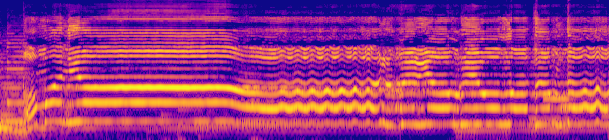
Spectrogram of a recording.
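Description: A woman singing a Turkish folk song (türkü) with instrumental accompaniment. She slides up into a long held note, which breaks into a wide vibrato about two and a half seconds in.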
